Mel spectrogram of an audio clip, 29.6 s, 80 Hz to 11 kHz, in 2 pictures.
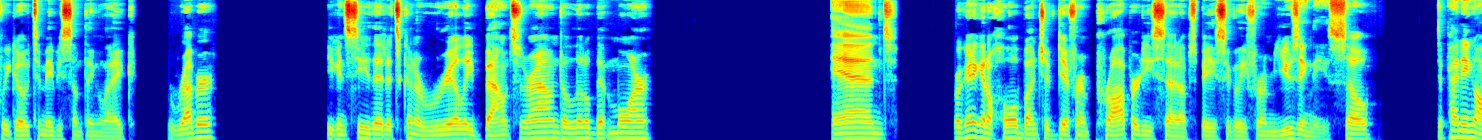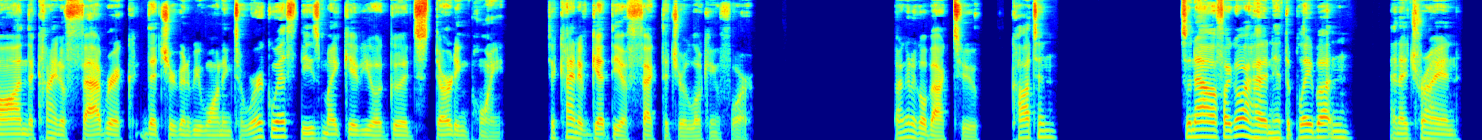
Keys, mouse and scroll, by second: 1.9 shift+z, 2.3 space, 3.6 middle click, 3.9 shift+z, 4.3 middle click, 8.5 Escape, 9.9 click, 27.3 space, 28.5 s.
